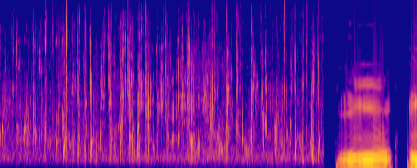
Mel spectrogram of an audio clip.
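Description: A pig slurps and laps water in a rapid wet clicking patter, then gives a loud, deep grunt.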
